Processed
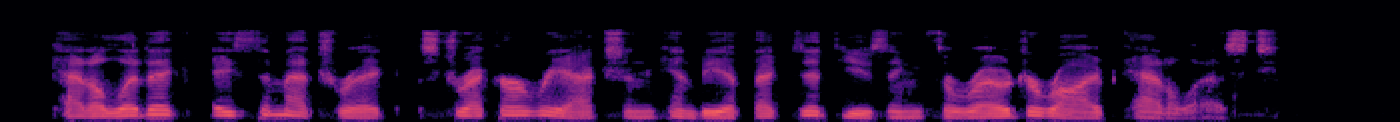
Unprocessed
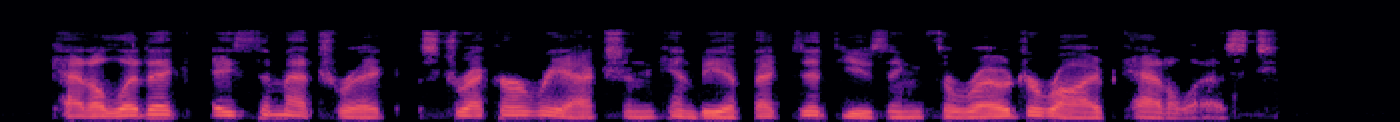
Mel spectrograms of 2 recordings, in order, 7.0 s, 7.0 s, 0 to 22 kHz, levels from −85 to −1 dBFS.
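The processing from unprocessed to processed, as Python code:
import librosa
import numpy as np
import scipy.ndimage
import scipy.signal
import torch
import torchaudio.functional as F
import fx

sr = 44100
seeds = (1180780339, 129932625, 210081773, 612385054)

y = fx.graphic_eq_15(x, sr, hz=(160, 630, 2500), db=(-9, -11, -9))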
